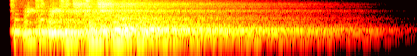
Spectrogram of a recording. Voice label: Announce; Part Two Veso; Warframe; The New War; Red Nebula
